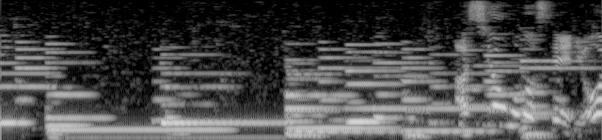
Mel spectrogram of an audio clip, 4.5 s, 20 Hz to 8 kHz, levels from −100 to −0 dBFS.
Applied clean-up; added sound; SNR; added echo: classical method Wiener filter.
